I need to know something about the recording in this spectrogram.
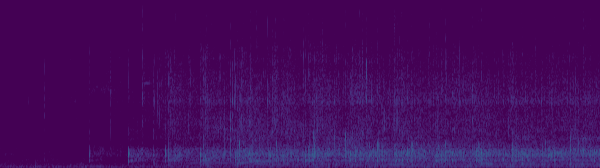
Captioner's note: audience applauding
